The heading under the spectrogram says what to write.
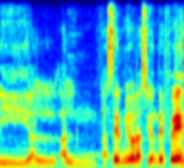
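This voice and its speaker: Light background noise sits behind a man's voice. His pitch varies in an ordinary way. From Guatemala. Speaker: pastor and worship singer. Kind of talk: religious interview. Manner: halting, hesitant. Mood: calm, earnest, religious. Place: studio.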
